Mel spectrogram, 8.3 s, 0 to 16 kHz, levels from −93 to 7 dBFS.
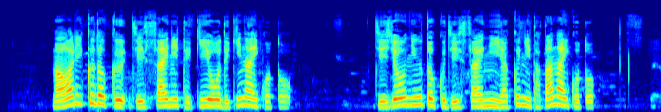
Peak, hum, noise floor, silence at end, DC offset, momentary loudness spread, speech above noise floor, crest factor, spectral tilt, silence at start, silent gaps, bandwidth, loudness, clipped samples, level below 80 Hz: -6 dBFS; none; -74 dBFS; 0.85 s; under 0.1%; 11 LU; 51 dB; 20 dB; -5 dB/octave; 0.65 s; none; 10 kHz; -23 LUFS; under 0.1%; -78 dBFS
